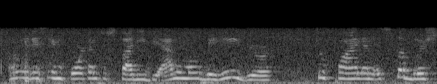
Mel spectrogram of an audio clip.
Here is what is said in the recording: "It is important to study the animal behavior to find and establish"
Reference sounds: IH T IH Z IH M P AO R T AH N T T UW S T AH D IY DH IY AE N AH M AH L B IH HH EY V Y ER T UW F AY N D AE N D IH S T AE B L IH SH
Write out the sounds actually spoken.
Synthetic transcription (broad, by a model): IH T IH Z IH M P AO R T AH N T T UW S T AH D IY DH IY AE N AH M AH L B IH HH EY V Y ER T UW F AY N D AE N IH S T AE B L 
